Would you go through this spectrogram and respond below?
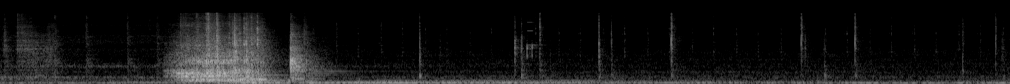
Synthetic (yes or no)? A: no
